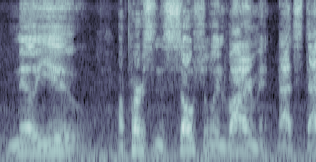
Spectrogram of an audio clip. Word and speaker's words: milieu: Let me see how you pronounce it. Milieu. Milieu.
